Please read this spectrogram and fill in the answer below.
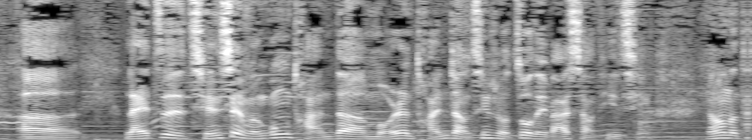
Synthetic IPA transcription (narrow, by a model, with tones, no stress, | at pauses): ə˧ | la˧˥ɪt͡sɹ̩˥˩t͡ɕʰjɛ˧˥nɕjɛ˥˩nwə˧˥nkʊ˥ŋt̪ʰwa˧˥nd̪ə˧mo˧˨˩ɻə˥˩nt̪ʰwa˧˥nʈ͡ʂɑ˨˩ŋt͡ɕʰi˥ŋʂ̬o˨˩t͡swɔ˥˩d̪ə˩i˥˩pə˧˥ɕjɑ˨˩ʊt̪ʰi˧˥t͡ɕʰi˧˥ŋ | ɻa˧˥nxo˥˩ʊnə˩t̪ʰ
